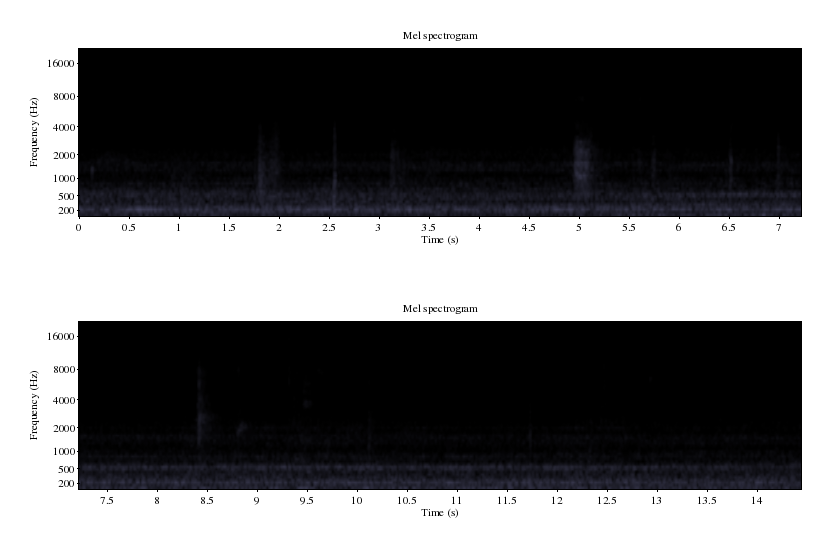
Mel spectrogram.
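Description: Sparse light clicks and taps of kitchen utensils and containers being handled, a few seconds apart, over a steady low background hum.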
